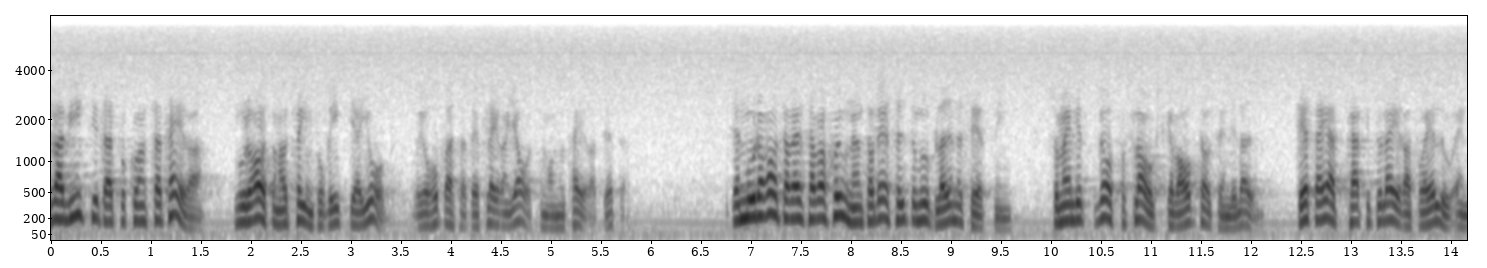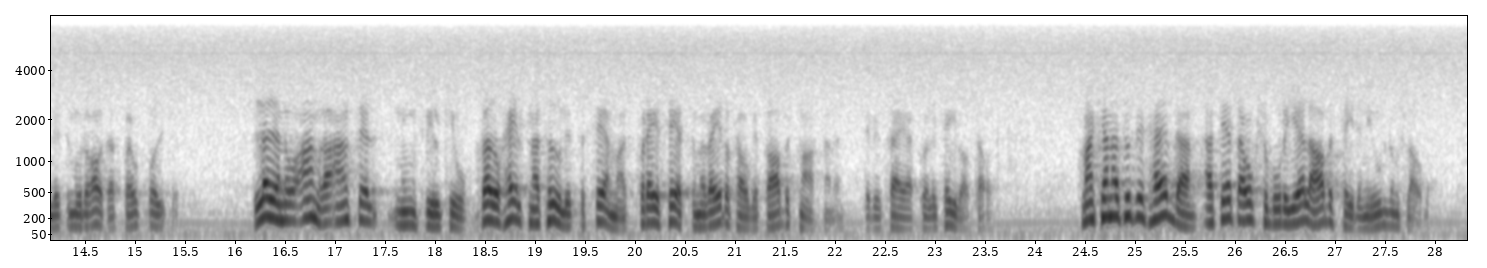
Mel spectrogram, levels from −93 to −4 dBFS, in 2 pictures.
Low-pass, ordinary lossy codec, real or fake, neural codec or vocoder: 7.2 kHz; AAC, 32 kbps; real; none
